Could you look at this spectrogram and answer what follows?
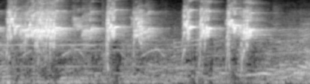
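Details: Starling song used as a lure to provoke silent starlings into chattering: dense, harsh, scratchy chatter broken into short bursts with bright whistled notes, fading into quieter gaps.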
